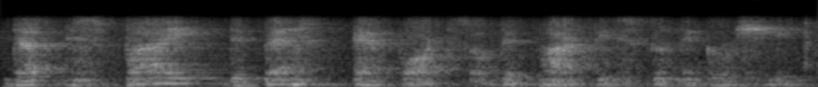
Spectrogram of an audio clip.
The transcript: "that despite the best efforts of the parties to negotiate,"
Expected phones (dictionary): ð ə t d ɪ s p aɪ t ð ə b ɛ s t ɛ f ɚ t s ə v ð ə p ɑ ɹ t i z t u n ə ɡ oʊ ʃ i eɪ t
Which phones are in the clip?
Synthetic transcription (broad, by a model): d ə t d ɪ s p aɪ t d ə b ɛ s t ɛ p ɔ t s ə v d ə p ɑ ɹ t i s t u n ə ɡ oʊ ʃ i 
